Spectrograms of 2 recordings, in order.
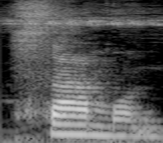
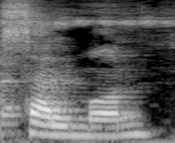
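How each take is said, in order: First: The L sound is left out of the word. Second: The L sound is pronounced in the word. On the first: "Pero silent L pala yan" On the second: "di ba salmon?"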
